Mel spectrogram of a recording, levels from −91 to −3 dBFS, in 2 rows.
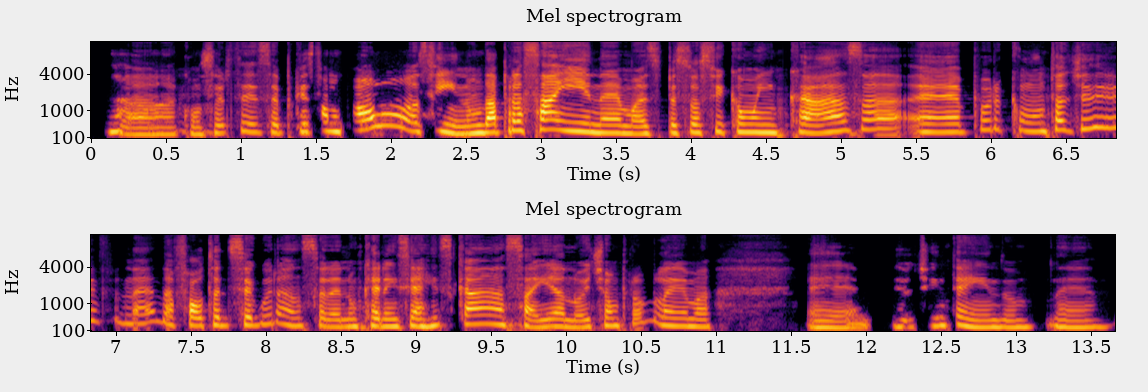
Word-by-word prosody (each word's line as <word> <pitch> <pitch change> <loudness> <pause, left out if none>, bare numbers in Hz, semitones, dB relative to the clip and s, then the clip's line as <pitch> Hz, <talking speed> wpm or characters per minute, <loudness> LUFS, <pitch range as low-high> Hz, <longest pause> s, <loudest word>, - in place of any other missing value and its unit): Ah, 180 -5 -2
com 185 - -5
certeza 225 +3 -5
é - - -10
porque 245 +3 -4
São 250 +1 0
Paulo, 355 +8 +4
assim, 250 -5 +1
não 205 +2 +3
dá 230 +1 +10
para 285 +4 +3
sair, 285 -4 +5
né, 220 -1 +3
mas 200 -1 0
as - - -15
pessoas 220 0 -2
ficam 240 -1 +1
em 225 -1 +3
casa 245 +7 +3 0.3
é 240 0 +2
por 305 +6 -8
conta 275 -1 -2
de, 295 +3 -6 0.4
né, 305 +4 -6
da 240 - -4
falta 235 +1 +1
de 225 - -7
segurança 240 -2 -4
não 195 - -2
não 200 - -2
querem 205 -1 +1
se 215 +2 0
arriscar, 255 +5 +1
sair 190 -3 -1
à 205 - +1
noite 190 +4 -4
é 225 - +1
um - - -2
problema. 215 - -4 1.2
Eu 190 -1 -8
te 215 - -10
entendo, 185 -5 -3
né. 185 -5 -4
230 Hz, 190 wpm, -20 LUFS, 205-260 Hz, 1.2 s, dá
